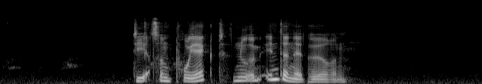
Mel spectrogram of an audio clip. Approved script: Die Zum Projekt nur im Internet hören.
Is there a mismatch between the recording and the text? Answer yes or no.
no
